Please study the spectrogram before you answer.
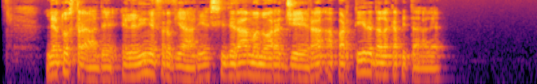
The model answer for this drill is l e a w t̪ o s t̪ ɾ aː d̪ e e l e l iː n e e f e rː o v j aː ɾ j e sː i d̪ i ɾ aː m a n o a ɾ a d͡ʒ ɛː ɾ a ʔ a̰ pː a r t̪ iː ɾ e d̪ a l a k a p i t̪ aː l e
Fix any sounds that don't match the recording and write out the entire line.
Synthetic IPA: l e a w t̪ o s t̪ ɾ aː d̪ e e l e l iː n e e f e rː o v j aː ɾ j e s i d̪ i ɾ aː m a n o a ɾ a d͡ʒ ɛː ɾ a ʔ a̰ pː a r t̪ iː ɾ e d̪ a l a k a p i t̪ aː l e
